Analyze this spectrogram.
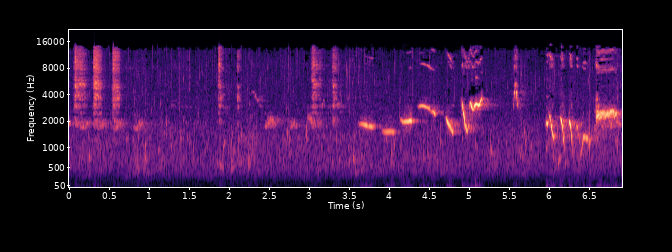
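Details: White-rumped shama song for training captive birds, set against nature sounds and trickling water: a varied run of sharp chirps, then whistled slurred phrases rising and falling, ending in a burst of buzzy, rapid notes.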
